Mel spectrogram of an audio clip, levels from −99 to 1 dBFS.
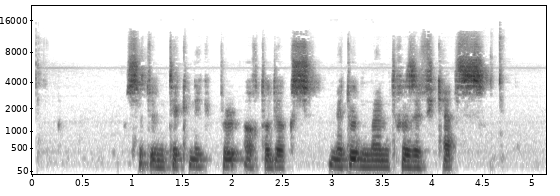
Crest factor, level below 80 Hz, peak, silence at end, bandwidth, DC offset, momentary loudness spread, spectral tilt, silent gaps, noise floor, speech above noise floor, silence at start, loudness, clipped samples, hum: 22 dB; -68 dBFS; -2 dBFS; 0.45 s; 13.5 kHz; under 0.1%; 14 LU; -3 dB/octave; none; -69 dBFS; 45 dB; 0.05 s; -22 LUFS; under 0.1%; none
